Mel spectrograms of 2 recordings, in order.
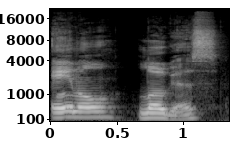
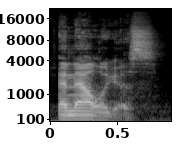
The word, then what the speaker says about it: analogous: And here's analogous. Don't say analogous, because that's not correct. And dude, yeah, just don't say analogous. Say analogous.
